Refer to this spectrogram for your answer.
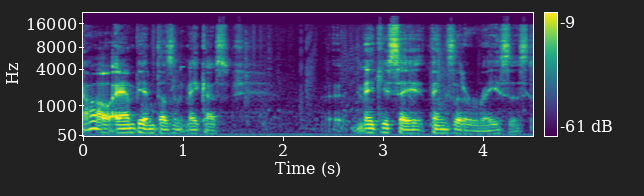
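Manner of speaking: normal talking voice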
